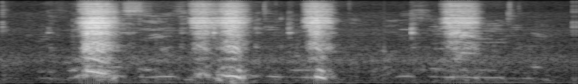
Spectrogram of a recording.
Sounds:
Sniff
